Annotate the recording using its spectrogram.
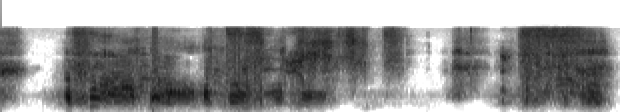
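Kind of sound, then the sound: vocal imitation, imitated choking cough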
